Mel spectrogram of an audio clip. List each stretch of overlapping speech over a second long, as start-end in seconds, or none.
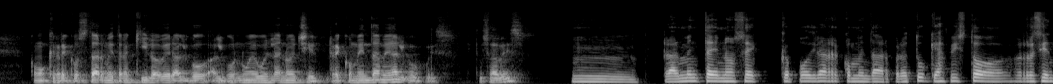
none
